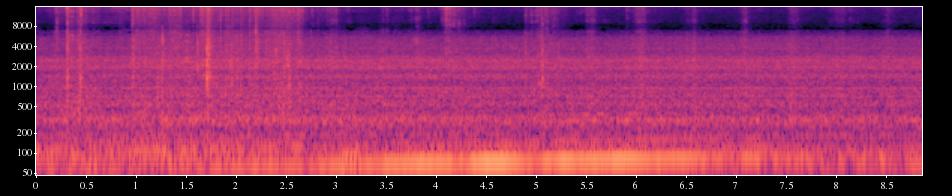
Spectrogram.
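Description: Plastic chip bag crinkling as it is handled in the first two or three seconds. Under it runs a low rumble that swells in the middle and fades.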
